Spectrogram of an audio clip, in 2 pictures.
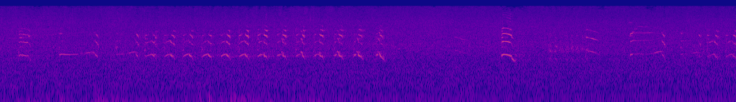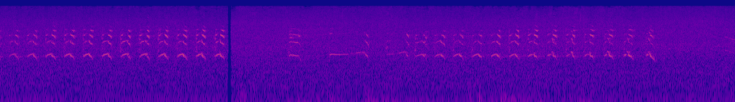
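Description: A bird calling in long, rapid series of short, clipped notes, about three or four a second, with a few pauses between the series. A steady low rumble runs underneath.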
